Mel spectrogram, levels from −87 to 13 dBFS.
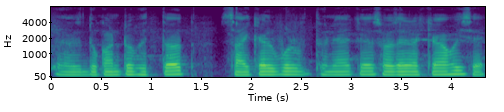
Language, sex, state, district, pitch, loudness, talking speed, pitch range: Assamese, male, Assam, Sonitpur, 130 Hz, -18 LUFS, 110 wpm, 125-135 Hz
